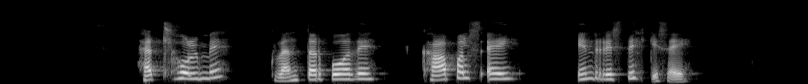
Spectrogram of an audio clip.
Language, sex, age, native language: Icelandic, female, 50-59, Icelandic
